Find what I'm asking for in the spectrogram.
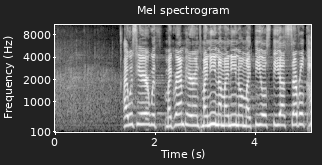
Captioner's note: speaks in Spanish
